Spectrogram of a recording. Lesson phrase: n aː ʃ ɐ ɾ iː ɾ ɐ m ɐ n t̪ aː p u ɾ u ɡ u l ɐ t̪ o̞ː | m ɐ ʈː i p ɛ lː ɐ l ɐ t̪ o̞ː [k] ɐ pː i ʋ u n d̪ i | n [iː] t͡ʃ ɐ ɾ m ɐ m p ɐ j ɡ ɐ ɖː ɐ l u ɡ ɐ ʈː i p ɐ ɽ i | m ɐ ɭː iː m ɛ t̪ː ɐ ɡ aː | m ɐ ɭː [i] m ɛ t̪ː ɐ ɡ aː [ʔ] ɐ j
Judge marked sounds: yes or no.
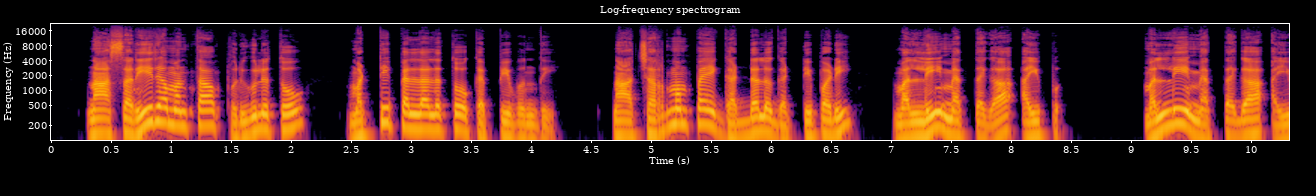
yes, no, no, yes

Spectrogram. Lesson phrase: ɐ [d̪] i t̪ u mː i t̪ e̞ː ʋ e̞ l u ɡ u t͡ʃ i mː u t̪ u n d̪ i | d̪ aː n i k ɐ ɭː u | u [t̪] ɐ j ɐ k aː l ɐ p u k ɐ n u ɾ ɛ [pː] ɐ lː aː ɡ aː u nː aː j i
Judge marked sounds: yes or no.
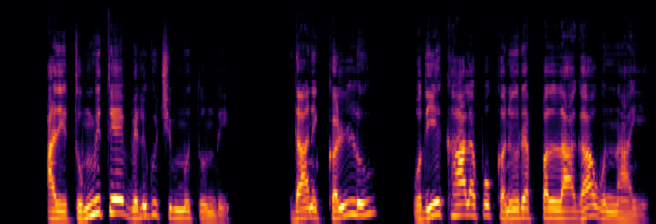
yes, no, yes

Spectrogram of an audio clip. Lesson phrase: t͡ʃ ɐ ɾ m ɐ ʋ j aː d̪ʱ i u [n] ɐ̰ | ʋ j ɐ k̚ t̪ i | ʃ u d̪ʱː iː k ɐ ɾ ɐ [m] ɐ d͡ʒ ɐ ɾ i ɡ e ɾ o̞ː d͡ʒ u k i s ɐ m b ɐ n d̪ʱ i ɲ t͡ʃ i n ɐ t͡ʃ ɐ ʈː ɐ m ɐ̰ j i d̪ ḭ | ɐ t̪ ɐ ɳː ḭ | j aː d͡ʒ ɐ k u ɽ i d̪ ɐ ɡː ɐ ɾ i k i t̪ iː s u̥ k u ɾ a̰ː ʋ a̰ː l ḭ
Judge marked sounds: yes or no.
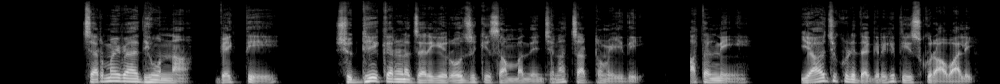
no, no

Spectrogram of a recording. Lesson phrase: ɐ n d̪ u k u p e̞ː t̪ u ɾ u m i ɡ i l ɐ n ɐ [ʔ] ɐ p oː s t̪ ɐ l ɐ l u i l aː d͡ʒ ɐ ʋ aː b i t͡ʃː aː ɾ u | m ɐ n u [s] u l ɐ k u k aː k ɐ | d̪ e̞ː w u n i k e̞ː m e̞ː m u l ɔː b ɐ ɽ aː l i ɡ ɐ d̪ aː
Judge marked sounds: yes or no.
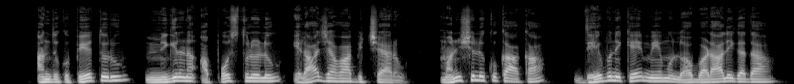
yes, no

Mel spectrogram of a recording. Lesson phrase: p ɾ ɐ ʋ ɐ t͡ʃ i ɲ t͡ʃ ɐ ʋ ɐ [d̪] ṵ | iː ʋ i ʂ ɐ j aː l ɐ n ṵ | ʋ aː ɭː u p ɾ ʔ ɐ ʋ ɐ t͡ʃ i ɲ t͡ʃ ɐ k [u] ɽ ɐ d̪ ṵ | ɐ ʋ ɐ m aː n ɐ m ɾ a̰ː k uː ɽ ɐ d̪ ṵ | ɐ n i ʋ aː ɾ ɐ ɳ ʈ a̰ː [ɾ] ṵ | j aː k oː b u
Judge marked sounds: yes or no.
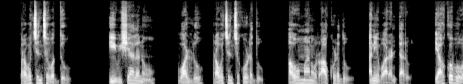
no, no, yes

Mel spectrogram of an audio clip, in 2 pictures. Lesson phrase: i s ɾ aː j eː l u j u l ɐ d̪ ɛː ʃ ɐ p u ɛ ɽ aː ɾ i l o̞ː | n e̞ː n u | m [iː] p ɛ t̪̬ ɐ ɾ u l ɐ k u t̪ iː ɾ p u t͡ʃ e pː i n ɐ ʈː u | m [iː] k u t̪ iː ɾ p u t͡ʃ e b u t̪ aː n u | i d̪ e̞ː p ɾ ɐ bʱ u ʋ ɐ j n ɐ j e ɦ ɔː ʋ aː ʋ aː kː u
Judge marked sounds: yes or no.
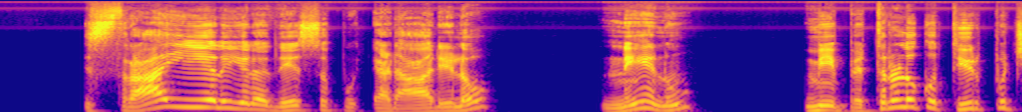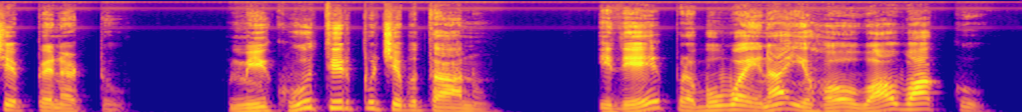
yes, yes

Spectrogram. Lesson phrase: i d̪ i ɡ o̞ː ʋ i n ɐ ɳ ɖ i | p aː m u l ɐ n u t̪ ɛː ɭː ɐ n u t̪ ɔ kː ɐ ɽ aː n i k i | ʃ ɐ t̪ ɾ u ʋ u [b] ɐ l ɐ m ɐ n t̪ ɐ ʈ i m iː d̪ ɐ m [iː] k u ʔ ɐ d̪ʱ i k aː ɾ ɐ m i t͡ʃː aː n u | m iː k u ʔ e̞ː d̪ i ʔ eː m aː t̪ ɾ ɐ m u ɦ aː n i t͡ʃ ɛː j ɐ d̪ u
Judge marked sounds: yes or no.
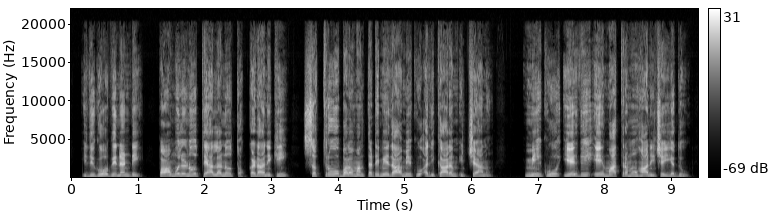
yes, yes

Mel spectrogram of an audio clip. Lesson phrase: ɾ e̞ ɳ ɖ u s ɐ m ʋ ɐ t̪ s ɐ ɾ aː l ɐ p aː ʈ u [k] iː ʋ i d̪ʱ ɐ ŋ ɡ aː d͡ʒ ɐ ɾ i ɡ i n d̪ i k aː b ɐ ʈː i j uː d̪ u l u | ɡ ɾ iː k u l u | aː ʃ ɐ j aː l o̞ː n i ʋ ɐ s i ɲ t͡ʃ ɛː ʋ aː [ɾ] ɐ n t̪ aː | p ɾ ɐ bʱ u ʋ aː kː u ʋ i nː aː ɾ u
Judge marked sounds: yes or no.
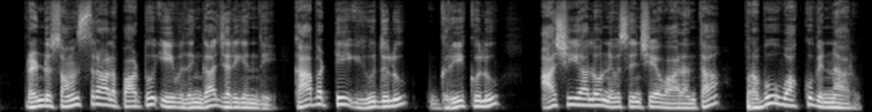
no, yes

